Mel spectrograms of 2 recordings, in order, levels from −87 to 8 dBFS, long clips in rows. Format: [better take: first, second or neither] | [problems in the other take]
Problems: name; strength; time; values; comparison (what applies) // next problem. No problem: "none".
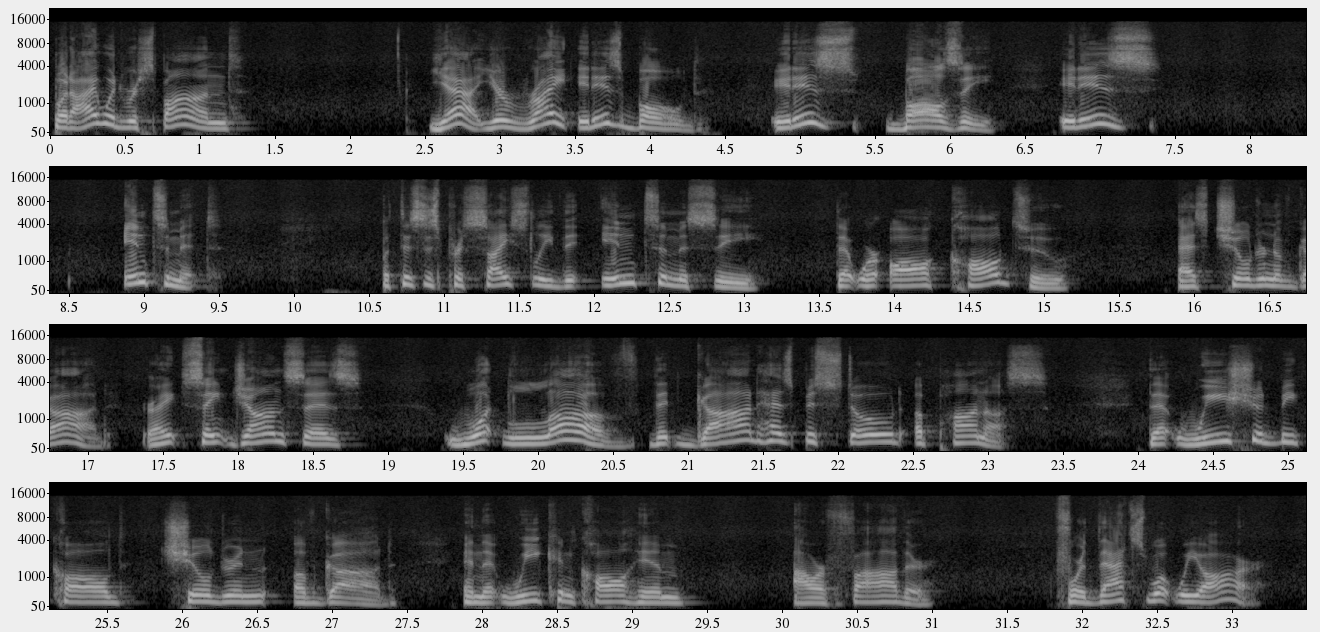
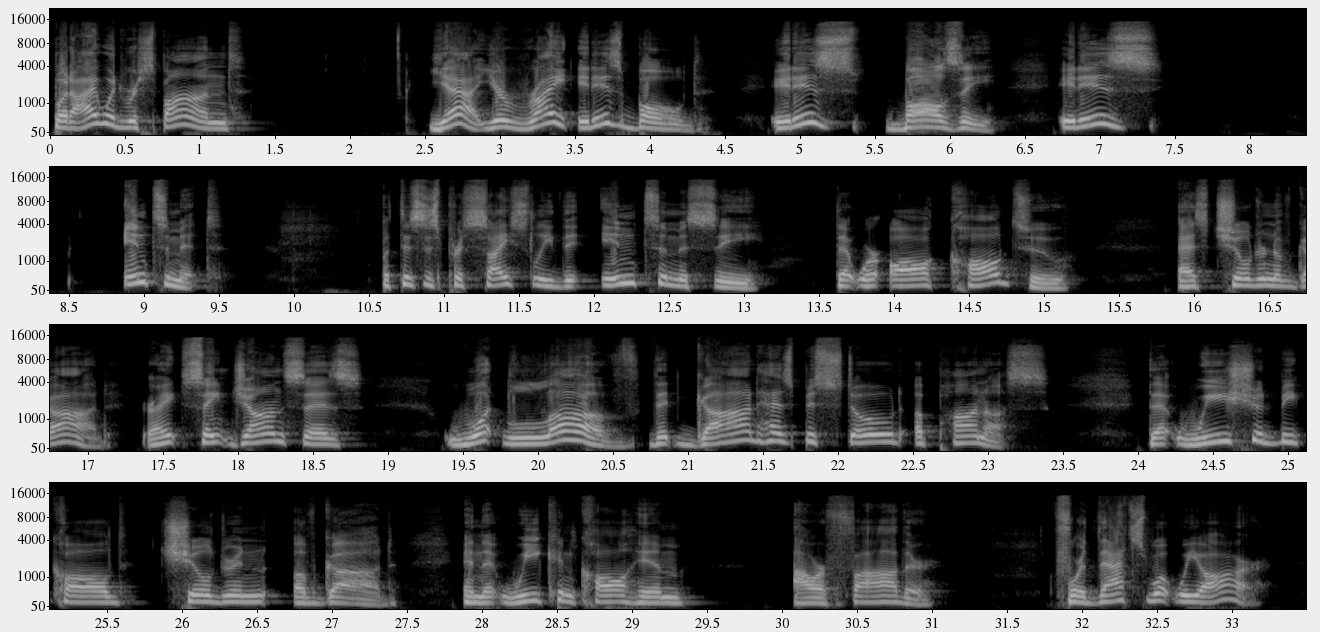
second | hiss; faint; throughout; 25 dB below the speech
